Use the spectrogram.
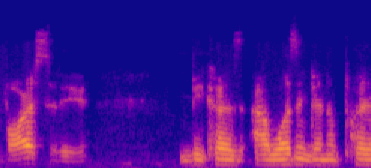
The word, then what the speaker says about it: VRSTY: like mispronounced it like oh i love you guys varstai i literally just posted like a status about this like yesterday and it even says it in our bio on ig like it's pronounced varsity every time i go somewhere we have a shirt literally that says it's pronounced varsity okay thanks oh man because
